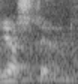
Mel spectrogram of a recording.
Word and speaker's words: Gösta: I think it was spelled G-O-S-T-A, but they pronounced Gösta, Swedish.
